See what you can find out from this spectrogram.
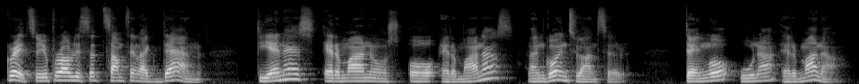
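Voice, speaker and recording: Higher-voiced male teacher. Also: lively intonation. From Madrid, Spain. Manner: slow, deliberate model phrases, prompting the learner to repeat. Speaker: language teacher. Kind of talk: scripted language lesson.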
